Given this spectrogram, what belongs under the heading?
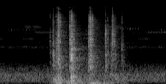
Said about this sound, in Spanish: Al terminar de cenar, nuevamente llamaron a la puerta y los golpes no cesaron hasta que mi madre posó su mano sobre la perilla.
